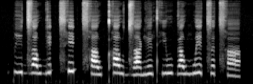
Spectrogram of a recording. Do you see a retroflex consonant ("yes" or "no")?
no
